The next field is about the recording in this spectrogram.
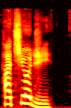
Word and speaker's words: Hachioji: He then drove the car down the National Highway number 16 towards Hachioji Hachioji. Oh my, that's a hard word to say. Oh, I said it right. Hachioji.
